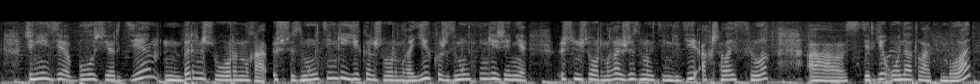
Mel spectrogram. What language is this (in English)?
Kazakh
